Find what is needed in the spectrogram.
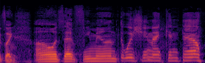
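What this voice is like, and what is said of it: Put-on New York accent. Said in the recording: “I don't know why I'm doing this voice so much this episode. It's because you guys are from New York.”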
